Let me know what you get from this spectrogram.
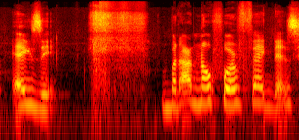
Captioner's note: sniffles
